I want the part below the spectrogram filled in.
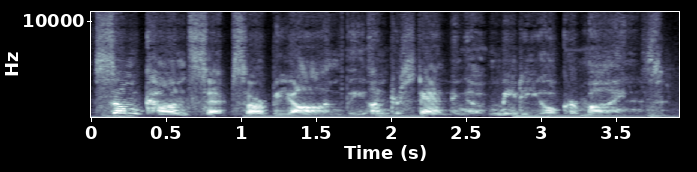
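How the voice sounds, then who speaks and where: A man's voice: on the low side, lively intonation, unhurried, rough recording. An aloof male advisor in a comedic game. He speaks in formal, superior phrasing, pompous and condescending. Music runs behind the voice. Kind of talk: comedic animated game acting.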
